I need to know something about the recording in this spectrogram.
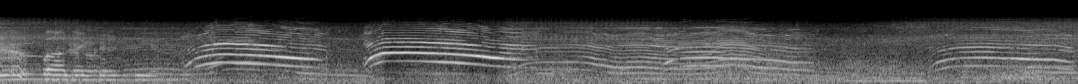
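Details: Black cat Shadow and another cat fighting, producing weird funny noises: repeated surging yowls that rise then fall, overlapping cries from both animals, and a low steady growl in the gaps.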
